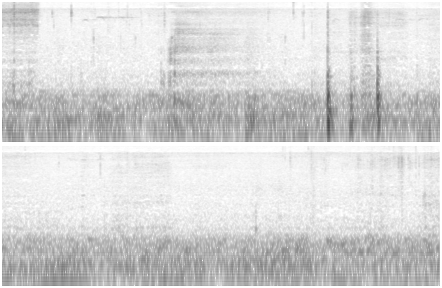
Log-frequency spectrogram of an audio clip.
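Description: Faint handling sounds at a meal: two light knocks about three seconds in, a half second apart, as a plastic bowl of curry is set down on the table, over low background noise.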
